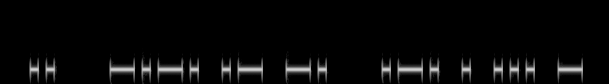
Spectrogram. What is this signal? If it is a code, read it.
Morse code, heard as a keyed tone, about 16 wpm, 700 Hz. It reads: I CAN REST
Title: Sentences from Top 1000 Words - Review Part 1 - 15wpm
